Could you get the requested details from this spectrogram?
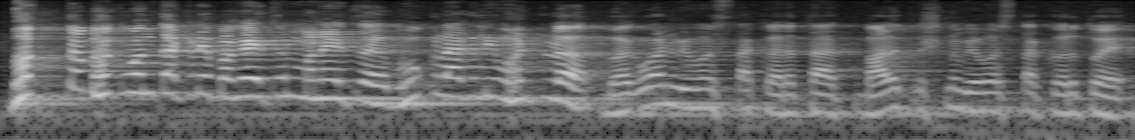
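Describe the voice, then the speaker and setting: A man telling a devotional story as a kirtan preacher, animated and acting out the voices of the story's figures, with a Marathi accent. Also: very high voice, brisk. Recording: echoey hall with long reverb.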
